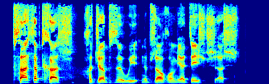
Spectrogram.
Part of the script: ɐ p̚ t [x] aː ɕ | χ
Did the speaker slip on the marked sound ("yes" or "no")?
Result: no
